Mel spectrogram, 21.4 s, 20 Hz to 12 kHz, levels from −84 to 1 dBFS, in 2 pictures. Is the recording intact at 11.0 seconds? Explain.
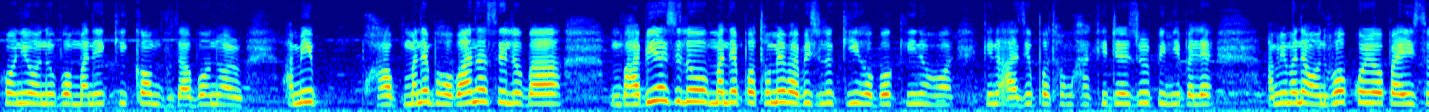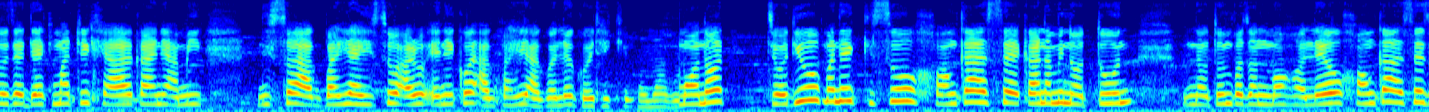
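No. A resampler restarted on every block runs from 9.7 to 11.4 s, so 11.0 s falls inside it. The rate conversion, which points to 48 kHz being brought down to 24 kHz, handles each chunk in isolation, so at every edge the filter lacks the true neighbouring samples and leaves a small error. Those errors come out as steady ticks at 10 Hz, which fits 100 ms blocks, audible only while sound is present.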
